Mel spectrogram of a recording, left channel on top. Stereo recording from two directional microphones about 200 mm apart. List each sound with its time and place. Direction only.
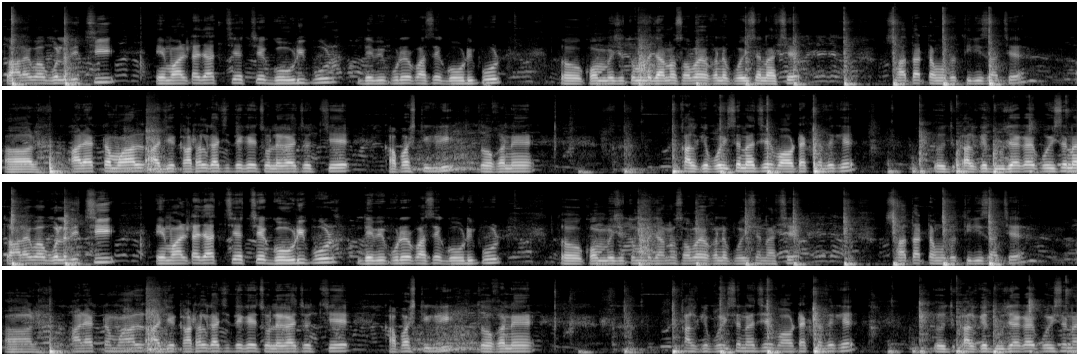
0.0 s speech: 15° left (ahead or behind)
9.0 s speech: 20° left (ahead or behind)
17.5 s speech: 25° left (ahead or behind)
